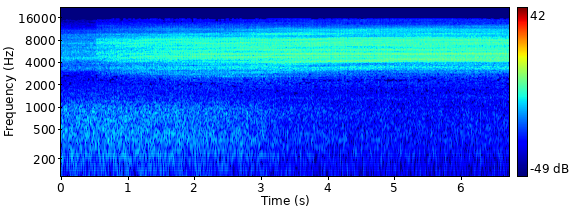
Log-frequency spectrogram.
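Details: Very noisy blackish cicada (말매미) chorus from trees near a rooftop, insects singing in turn on neighbouring trees; a high, hissing electric-like buzz rising quickly in volume at the start and then sustained evenly.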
